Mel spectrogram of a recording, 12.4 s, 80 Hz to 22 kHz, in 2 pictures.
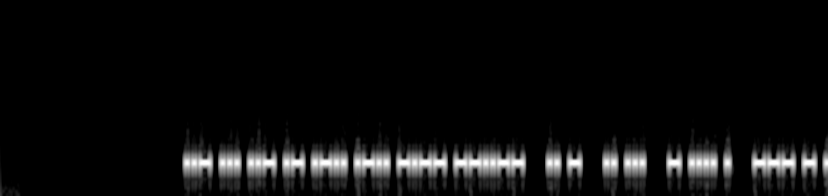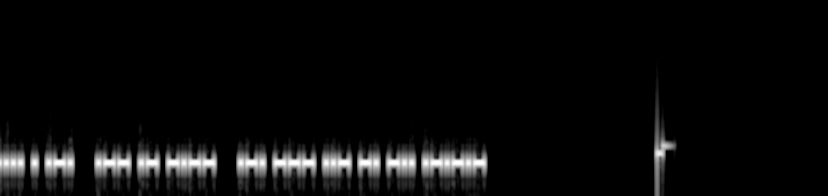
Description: Morse code, heard as a keyed tone, about 41 wpm, 700 Hz. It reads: USUALLY, IT IS THE OTHER WAY ROUND.
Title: Sentences from Top 1000 Words - Review Part 3 - 45wpm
